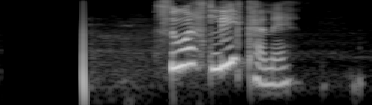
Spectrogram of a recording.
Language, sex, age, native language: Icelandic, male, 9, Icelandic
